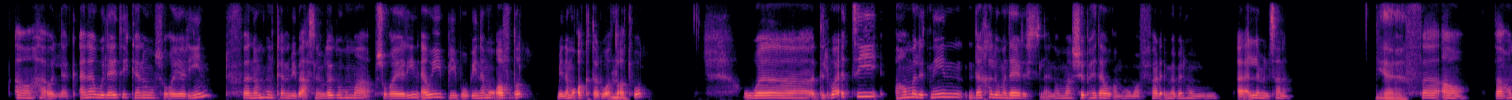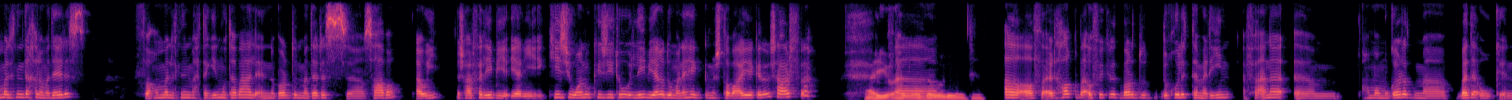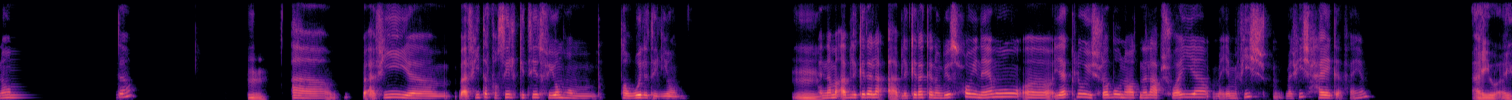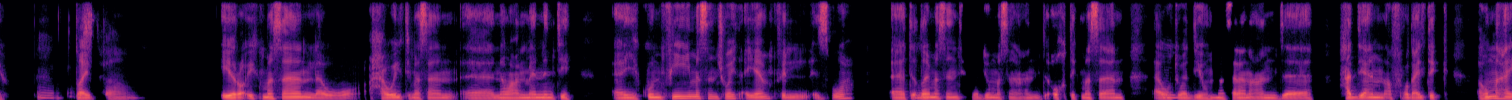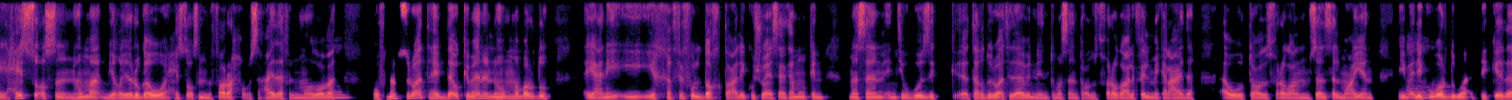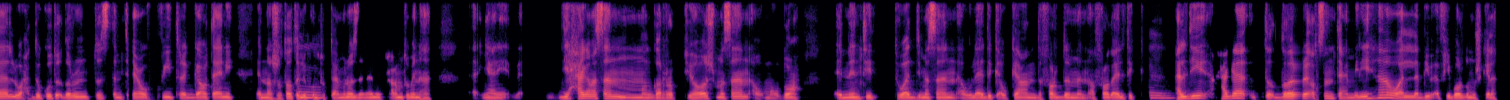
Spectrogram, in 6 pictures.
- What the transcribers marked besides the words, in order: unintelligible speech; in English: "KG1، وKG2"; unintelligible speech; laughing while speaking: "مش عارفة"; tapping; unintelligible speech
- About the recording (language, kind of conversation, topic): Arabic, advice, إزاي أقدر ألاقي وقت للراحة والهوايات؟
